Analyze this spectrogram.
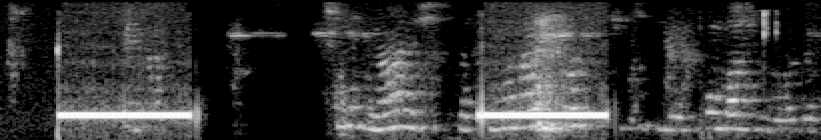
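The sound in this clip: Ringing tone of a telephone call being connected: two long, steady, mid-pitched tones separated by a gap of a couple of seconds, with a muffled voice between them.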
